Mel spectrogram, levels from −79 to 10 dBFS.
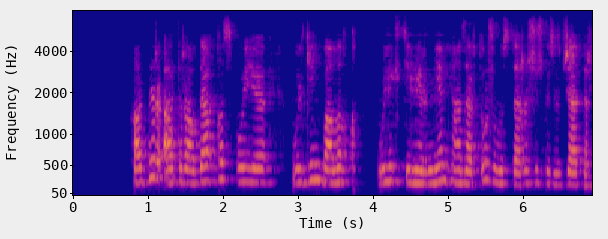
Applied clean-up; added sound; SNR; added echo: neural mask model DeepFilterNet 3.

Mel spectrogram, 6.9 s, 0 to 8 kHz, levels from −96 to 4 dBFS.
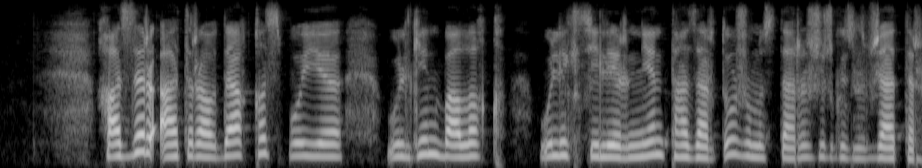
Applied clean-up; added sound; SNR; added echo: none; none; none; none.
